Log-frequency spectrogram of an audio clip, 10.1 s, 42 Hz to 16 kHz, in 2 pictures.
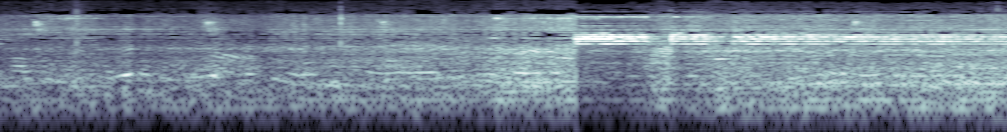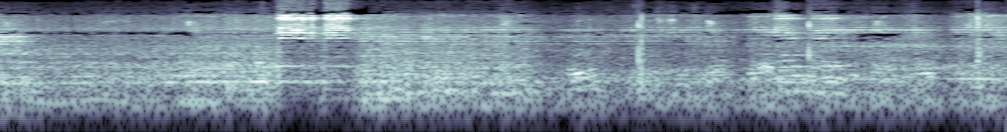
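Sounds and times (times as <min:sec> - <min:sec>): busy street noise: 0:00.0 - 0:10.0.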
